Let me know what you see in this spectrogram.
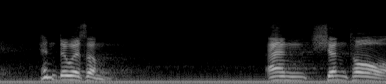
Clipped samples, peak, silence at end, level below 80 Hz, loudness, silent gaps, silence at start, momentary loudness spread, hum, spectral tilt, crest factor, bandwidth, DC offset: under 0.1%; -12 dBFS; 0 s; -44 dBFS; -26 LUFS; none; 0 s; 16 LU; none; -7.5 dB/octave; 16 dB; 8 kHz; under 0.1%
